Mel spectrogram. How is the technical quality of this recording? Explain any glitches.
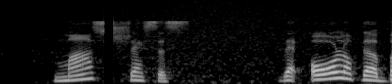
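The recording has two clear problems: heavy-handed processing across the whole clip and one brief cut in the signal.

Overdone noise removal runs throughout the speech. A noise reduction stage set too aggressively pulls individual frequency bands down or out whenever they sit close to its noise estimate, taking the softer parts of the voice with them. The background drops and breaks up into twinkling, chirpy specks. Unlike low-bitrate codec smearing, the artefacts cluster in the quiet gaps and decaying tails rather than across loud passages.

A digital broadcast dropout occurs from 1.04 to 1.14 s, a gap of about 0.1 s. The receiver lost the digital stream, or frames failed their checksum, so it muted until valid frames arrived again. The length fits roughly three lost frames. It sounds like a clean hole in the audio, and the speech resumes afterwards with that portion missing. This distinguishes it from a click or buffer underrun: there is no stutter or repeated fragment, just silence where the audio should be.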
